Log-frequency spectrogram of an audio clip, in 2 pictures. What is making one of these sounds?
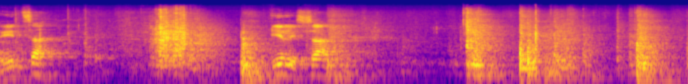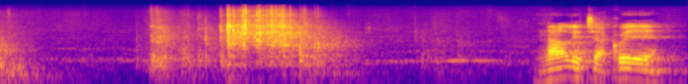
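A sheet-metal light fixture is flipped over and set down on a table.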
